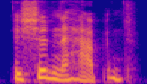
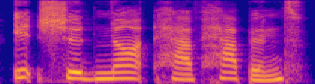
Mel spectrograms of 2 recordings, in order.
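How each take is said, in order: First: The words are contracted and run together. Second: Each word is said fully and separately. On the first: "we say" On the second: "instead of saying"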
